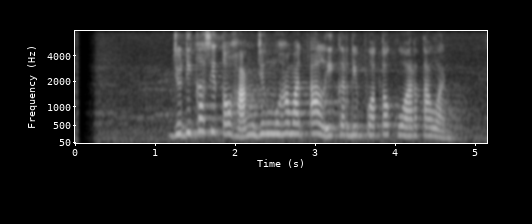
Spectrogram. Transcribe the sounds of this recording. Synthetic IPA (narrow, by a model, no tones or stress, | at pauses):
d͡ʒudikasit̪ɔɦaŋd͡ʒɨŋmuɦamat̪̚alikɨrdipɔt̪ɔkuwart̪awan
